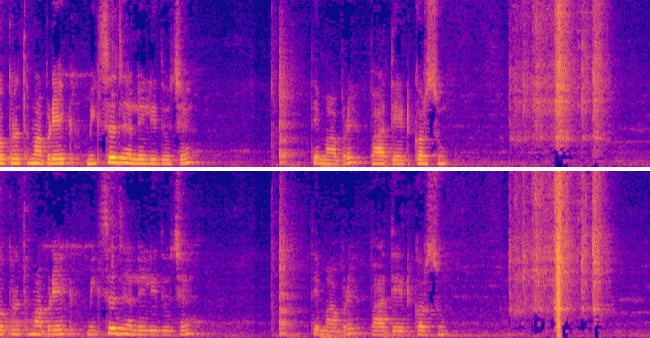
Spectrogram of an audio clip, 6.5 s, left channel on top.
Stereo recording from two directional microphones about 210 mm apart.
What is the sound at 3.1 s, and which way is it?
Speech, 40° left (ahead or behind).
